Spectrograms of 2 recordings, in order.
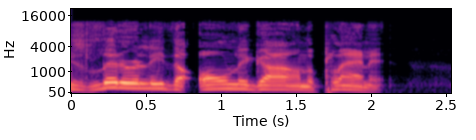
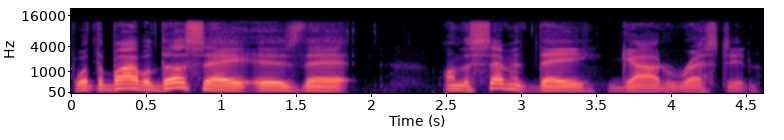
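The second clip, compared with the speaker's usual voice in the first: usual speaking voice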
